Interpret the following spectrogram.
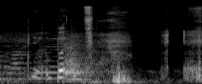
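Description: A person's voice making short, unclear sounds and breathy noises close to the microphone, with a few sharp clicks and a dull knock.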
